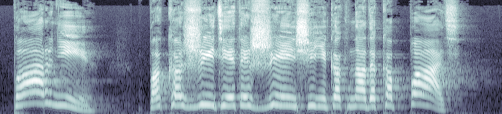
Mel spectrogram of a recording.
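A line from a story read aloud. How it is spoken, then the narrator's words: Male shouting. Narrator (Russian): кричал он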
